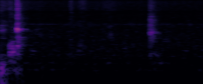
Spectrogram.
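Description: The tail of a man's spoken phrase, then near silence with one faint, short click about one and a half seconds in.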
